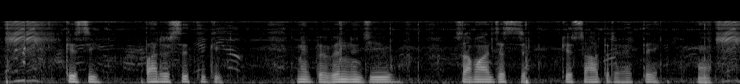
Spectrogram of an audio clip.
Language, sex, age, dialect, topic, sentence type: Hindi, male, 18-24, Kanauji Braj Bhasha, agriculture, statement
